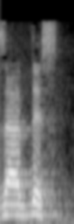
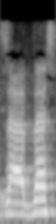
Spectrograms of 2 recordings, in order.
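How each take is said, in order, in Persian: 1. با لهجه فارسی معیار گفته شده است. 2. با لهجه اصفهانی گفته شده است. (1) "نه زردست" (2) "اصفهانی هم باید بگید زردست"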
